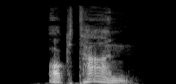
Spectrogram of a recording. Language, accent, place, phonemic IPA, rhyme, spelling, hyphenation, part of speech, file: German, Germany, Berlin, /ɔkˈtʰaːn/, -aːn, Octan, Oc‧tan, noun, De-Octan.ogg
- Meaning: octane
